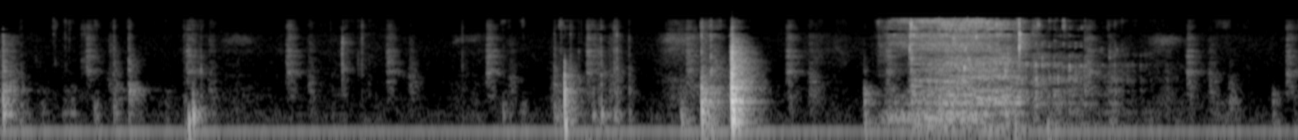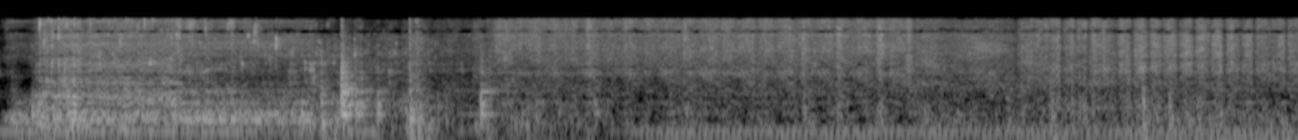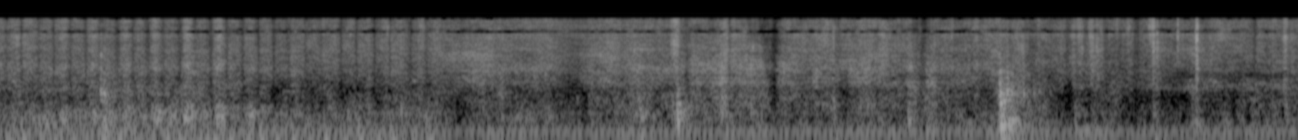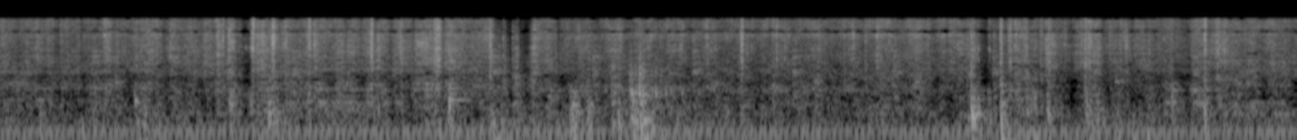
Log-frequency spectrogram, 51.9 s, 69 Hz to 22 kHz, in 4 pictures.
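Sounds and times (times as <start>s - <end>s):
knock: 7.0s - 7.7s
scrubbing a surface: 13.3s - 51.9s.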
